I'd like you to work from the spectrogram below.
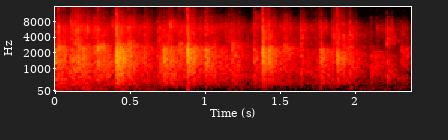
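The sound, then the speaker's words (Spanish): An audience breaks into applause for the Lord, a dense, steady wash of many hands clapping with a few sharper individual claps popping out, fairly loud and sustained throughout. “Y aunque hoy quiere darle un aplauso al Señor, démoselo al Señor por esa promesa.”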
